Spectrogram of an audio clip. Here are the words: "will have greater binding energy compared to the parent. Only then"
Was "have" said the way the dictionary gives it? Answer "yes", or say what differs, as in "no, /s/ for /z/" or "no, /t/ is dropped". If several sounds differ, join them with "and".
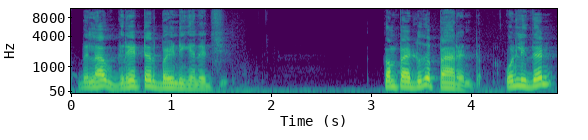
yes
